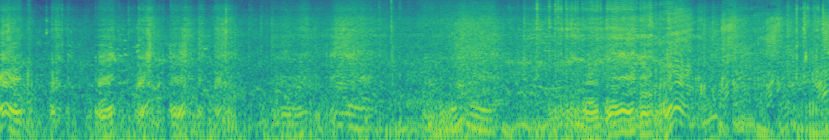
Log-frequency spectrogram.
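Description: A dirt bike engine revs and buzzes loudly, rising and falling in pitch.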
